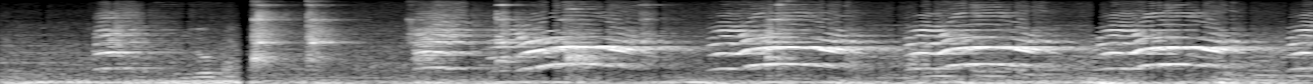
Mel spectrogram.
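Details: Indian peafowl perched on a pole, giving loud nasal arching calls repeated roughly once a second, each rising then falling, over steady background rumble.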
